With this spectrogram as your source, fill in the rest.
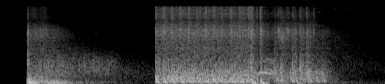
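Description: SCAR assault rifle fire in PUBG sounds as two loud, close bursts of rapid automatic shots, a short one followed after a brief pause by a longer sustained burst.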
